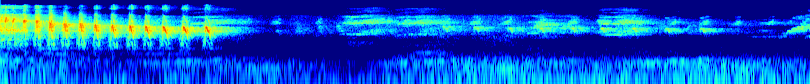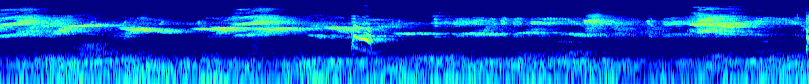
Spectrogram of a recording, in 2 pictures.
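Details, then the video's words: Sooty-headed bulbul (kapas tembak) used to stir silent birds into song: a loud rapid trill of about a dozen pulses slides downward, then quieter scratchy chattering and short whistled notes continue. "Pancingan Kapas Tembak Macet / Malas Bunyi"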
